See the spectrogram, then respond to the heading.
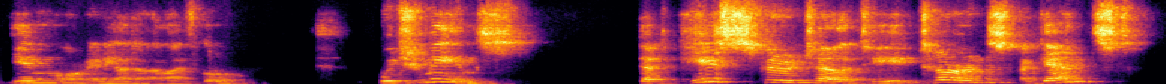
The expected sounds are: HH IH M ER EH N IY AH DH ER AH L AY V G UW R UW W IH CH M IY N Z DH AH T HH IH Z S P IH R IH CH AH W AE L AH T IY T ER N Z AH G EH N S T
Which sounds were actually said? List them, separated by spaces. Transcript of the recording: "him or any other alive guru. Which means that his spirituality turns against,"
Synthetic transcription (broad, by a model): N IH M ER EH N IY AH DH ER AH L AY F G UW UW W IH CH M IY N Z DH AH T HH IH Z S P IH R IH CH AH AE L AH T IY T ER N Z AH G EH N S T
